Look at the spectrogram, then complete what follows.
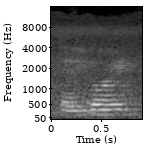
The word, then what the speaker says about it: pterygoid: Pterygoid what you have heard, lateral pterygoid plate, pterygoid plexus of veins, pterygoid plexus. P is silent, P pterygoid plexus.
